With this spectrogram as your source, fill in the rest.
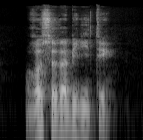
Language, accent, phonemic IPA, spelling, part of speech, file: French, France, /ʁə.s(ə).va.bi.li.te/, recevabilité, noun, LL-Q150 (fra)-recevabilité.wav
- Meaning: admissibility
